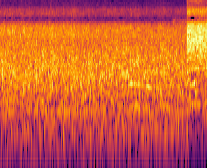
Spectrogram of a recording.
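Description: A Scottsdale Trolley bus passing close by: a steady rushing of engine and tyre noise with a faint steady hum.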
